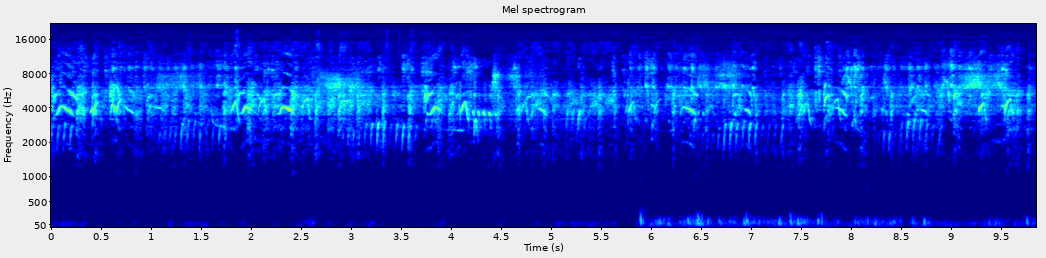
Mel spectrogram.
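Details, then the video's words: Many birds chattering at once, a lure used to catch birds with bird lime: steady high twittering and trills, joined partway by rumbling low-frequency handling or wind noise. "suara burung ribut ampuh banget,2 menit sudah nempel di pulut"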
